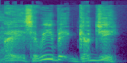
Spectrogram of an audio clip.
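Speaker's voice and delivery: put-on a playful Scottish accent on wee; joking Scottish accent; mock Scottish accent. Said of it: "That sounds almost Scottish".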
